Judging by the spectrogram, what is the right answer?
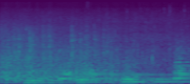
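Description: Heavy rain pelting down steadily at an Iron Age hill fort excavation, a dense continuous hiss of drops on surfaces with a low rumble beneath, close and loud throughout with no speech.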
